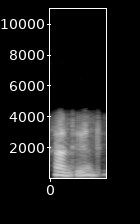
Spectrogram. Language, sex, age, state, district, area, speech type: Punjabi, female, 45-60, Punjab, Fatehgarh Sahib, rural, conversation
